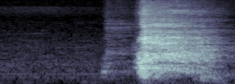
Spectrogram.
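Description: A single allergy sneeze: a brief, soft intake of breath, then a loud, hissing burst that holds for a moment and fades away.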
